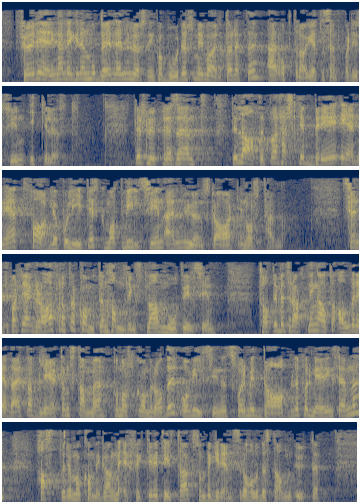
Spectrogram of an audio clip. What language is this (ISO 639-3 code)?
nob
